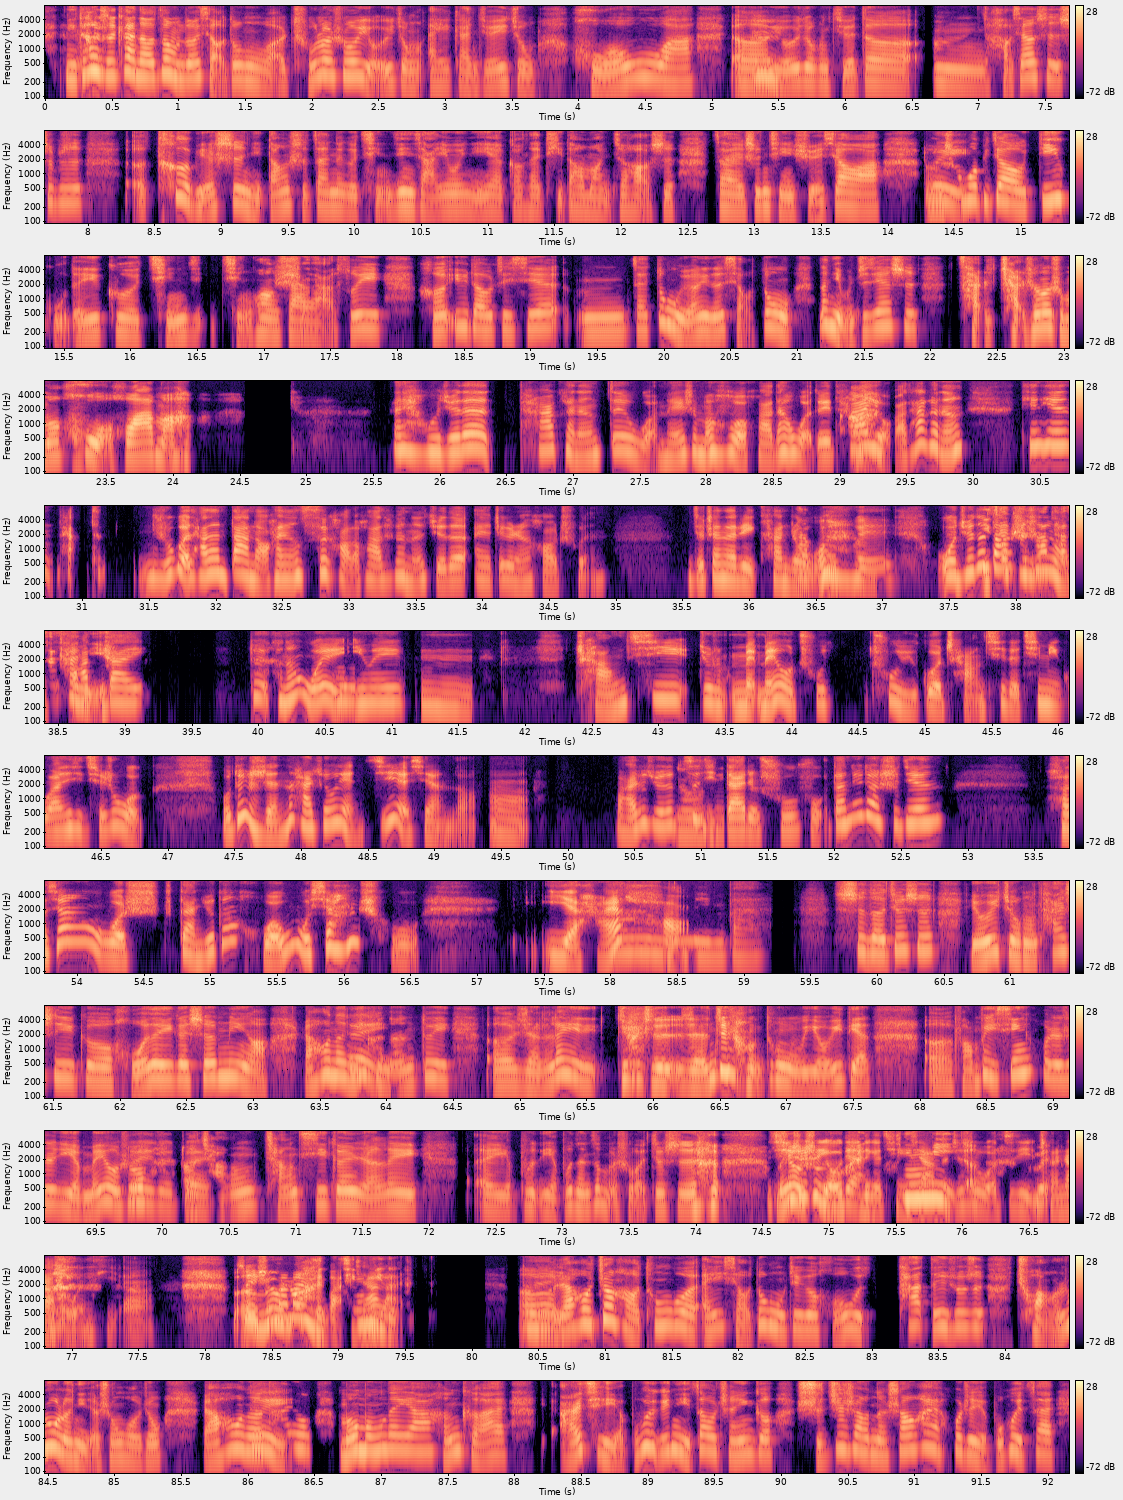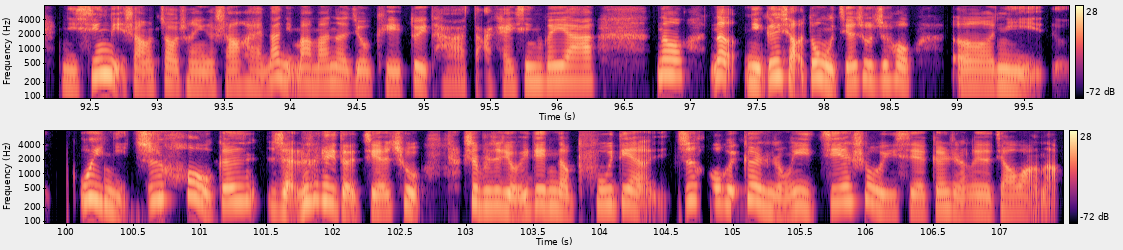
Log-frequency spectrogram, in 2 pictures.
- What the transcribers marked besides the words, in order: laughing while speaking: "你当时"; chuckle; chuckle; chuckle; laughing while speaking: "相处"; laughing while speaking: "就是"; laughing while speaking: "这种"; chuckle; chuckle; other background noise; laughing while speaking: "类"
- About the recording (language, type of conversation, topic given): Chinese, podcast, 你能讲讲你与自然或动物的一次难忘相遇吗？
